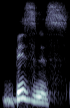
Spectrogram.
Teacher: Le I, il n'est pas prononcé.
